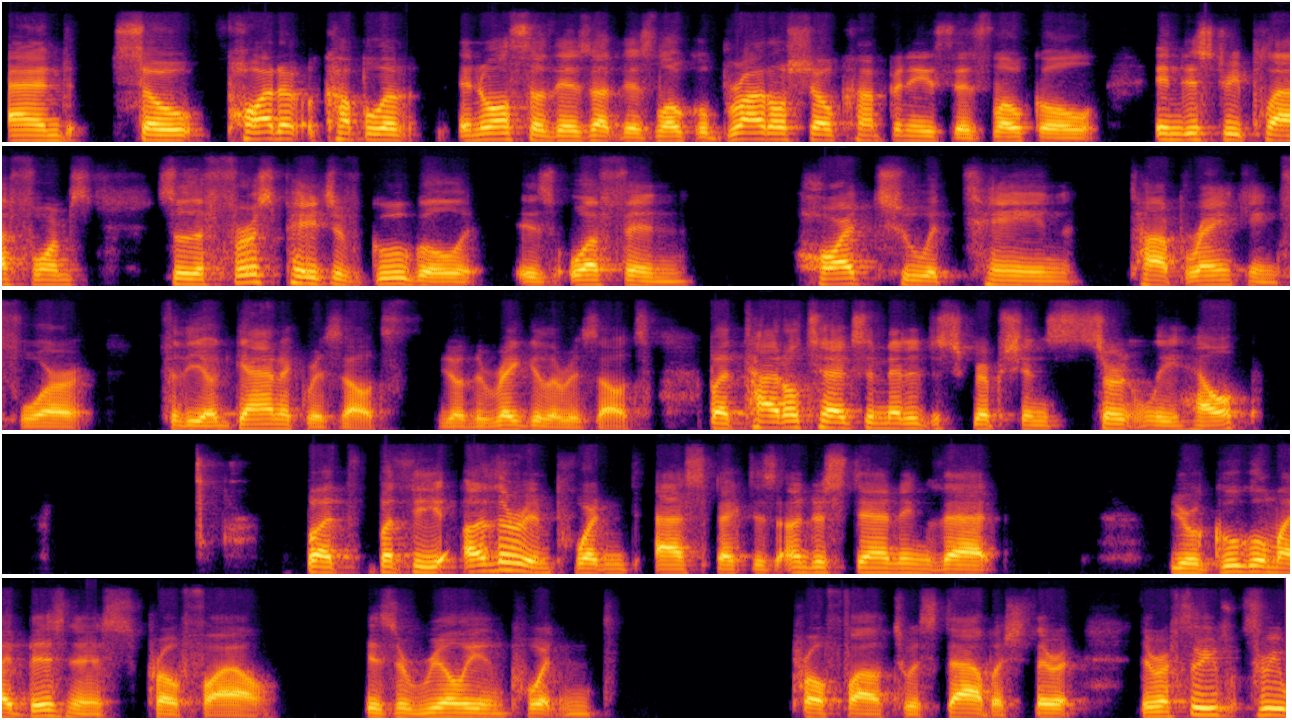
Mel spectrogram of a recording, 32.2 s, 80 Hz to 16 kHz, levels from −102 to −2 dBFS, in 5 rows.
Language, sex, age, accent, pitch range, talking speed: English, male, 40-59, American, 110-140 Hz, 145 wpm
